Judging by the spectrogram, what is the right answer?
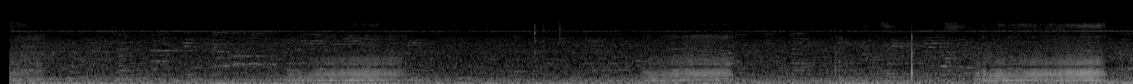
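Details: Cat in deep sleep: three slow, rattling snores over steady room hum; snoring.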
